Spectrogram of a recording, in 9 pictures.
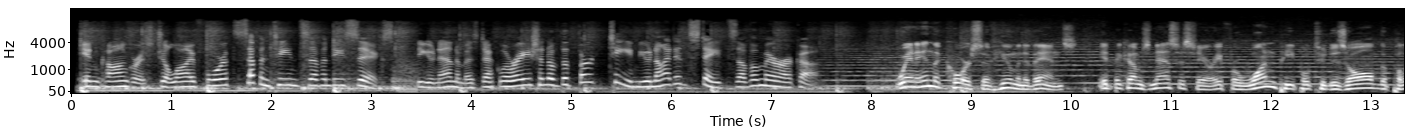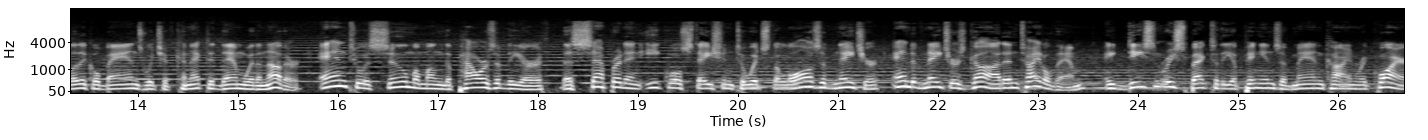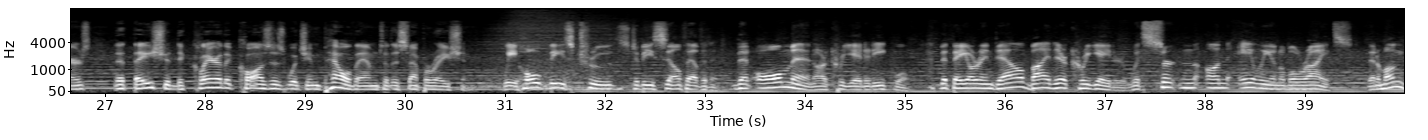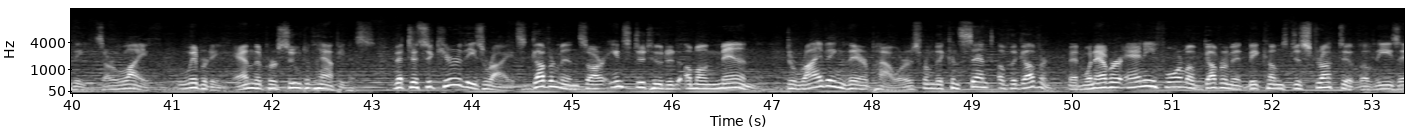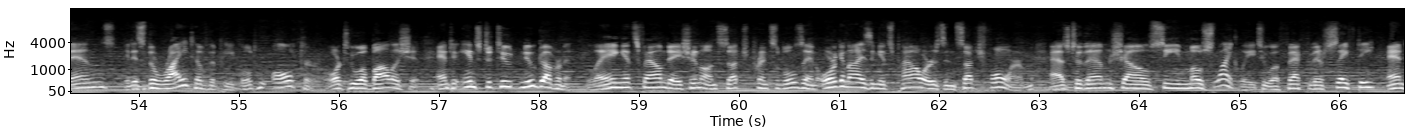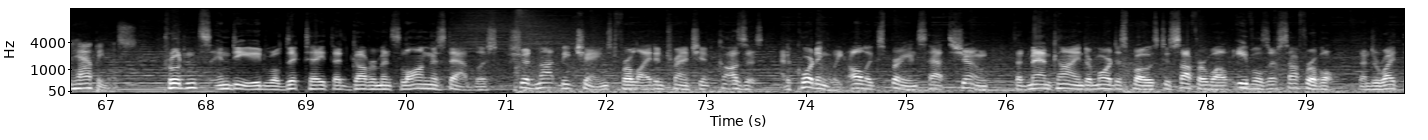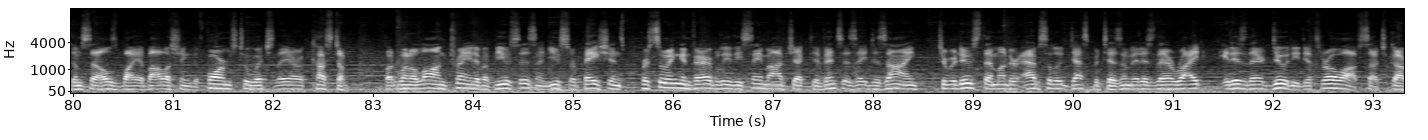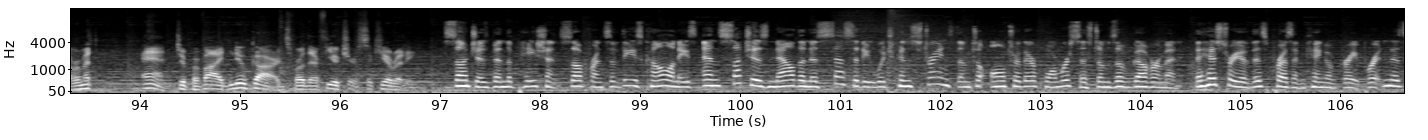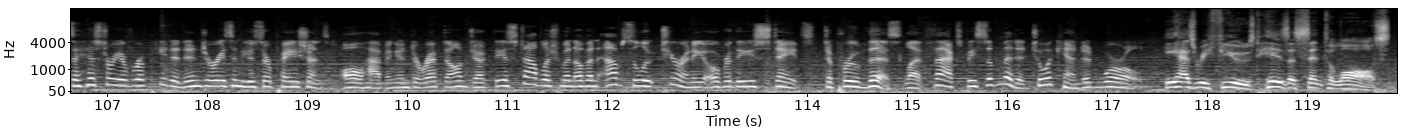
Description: Talk of Delmarva 45th Anniversary Reading of the Declaration of Independence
